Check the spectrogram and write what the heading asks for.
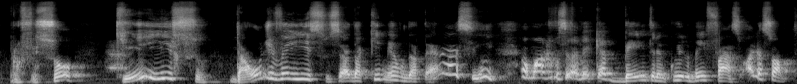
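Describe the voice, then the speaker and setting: Male teacher, Brazilian Portuguese accent, animated swooping pitch, explanatory video lesson. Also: creaky. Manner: explanatory, constant tag questions. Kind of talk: exam-prep video lesson.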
